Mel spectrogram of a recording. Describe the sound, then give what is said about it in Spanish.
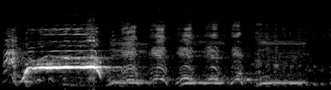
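A voice imitates a siren with a loud, sustained high wail rising and holding for about a second, followed by lower, wavering wails and shouting voices. “¿Qué la sirena! ¿Cómo me sale”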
